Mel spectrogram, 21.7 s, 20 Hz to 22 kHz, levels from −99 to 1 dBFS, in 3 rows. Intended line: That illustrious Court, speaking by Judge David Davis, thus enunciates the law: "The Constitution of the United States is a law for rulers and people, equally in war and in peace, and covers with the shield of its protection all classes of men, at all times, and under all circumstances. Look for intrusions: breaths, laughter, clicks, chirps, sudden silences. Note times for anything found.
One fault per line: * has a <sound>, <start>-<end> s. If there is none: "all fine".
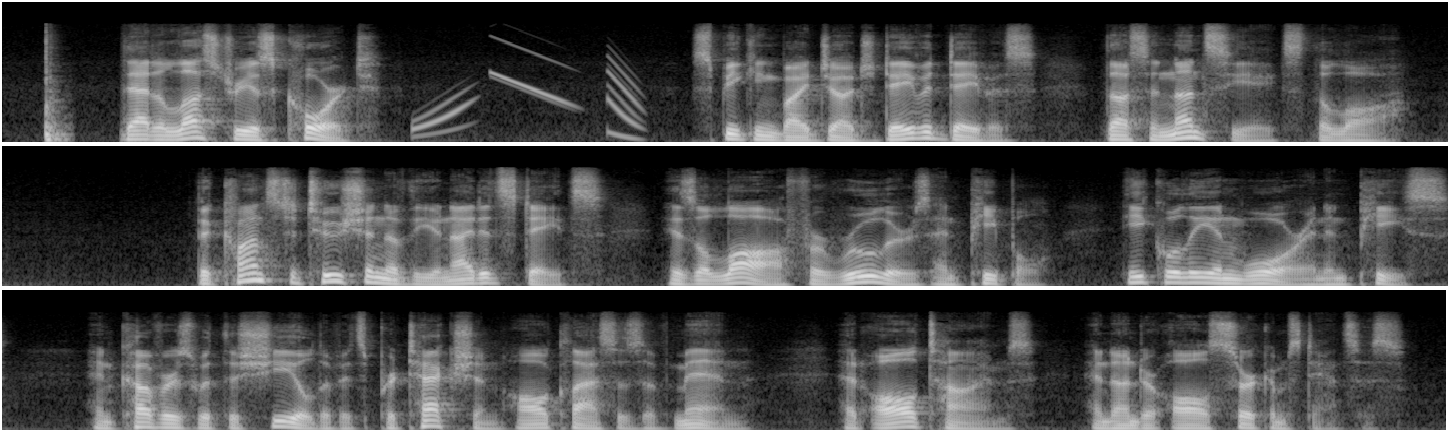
* has a laugh, 0.2-0.4 s
* has a chirp, 2.0-3.2 s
